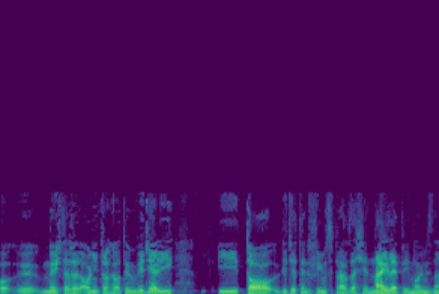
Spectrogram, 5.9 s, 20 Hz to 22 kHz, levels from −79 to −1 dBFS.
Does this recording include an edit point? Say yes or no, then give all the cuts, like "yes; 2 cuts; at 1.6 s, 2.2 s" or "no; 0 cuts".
no; 0 cuts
